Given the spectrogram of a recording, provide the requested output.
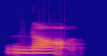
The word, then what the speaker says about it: knot: we have not and not so not with the k in front the k is silent and it talks about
